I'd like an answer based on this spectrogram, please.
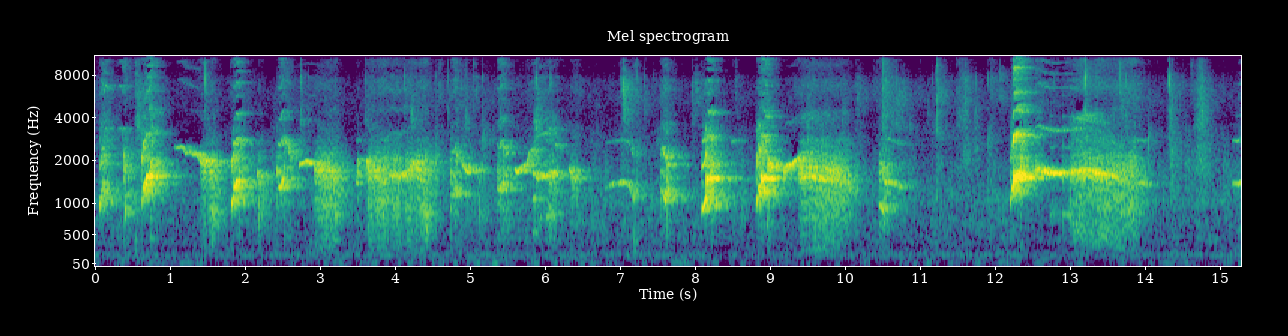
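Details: Newborn Labrador Retriever puppies, seven in the litter born May 24, 2021, with their mother Belle on June 4. Thin, high tonal whines and squeals come one after another, some rising and falling, with a soft steady hum behind them.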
